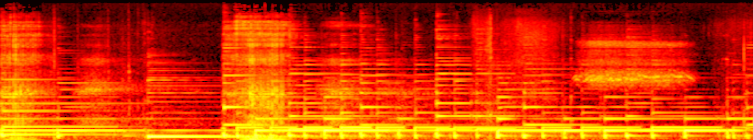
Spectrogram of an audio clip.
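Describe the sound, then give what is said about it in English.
A voice imitates a loud, drawn-out dinosaur snore, a rough rasping snort rising over light background music, followed by the music continuing with steady plucked notes. “Sleep with a dinosaur snore again.”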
